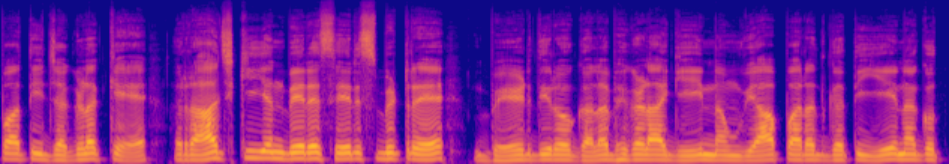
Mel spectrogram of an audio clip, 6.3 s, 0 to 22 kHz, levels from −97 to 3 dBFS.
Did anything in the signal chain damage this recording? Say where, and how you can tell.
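No, nothing along the chain, from capture through to playback, audibly damaged this speech.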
